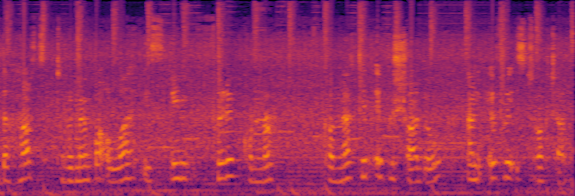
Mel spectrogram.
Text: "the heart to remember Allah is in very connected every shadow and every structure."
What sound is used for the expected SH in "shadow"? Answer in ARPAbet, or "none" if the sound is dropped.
SH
